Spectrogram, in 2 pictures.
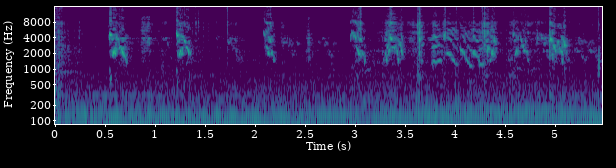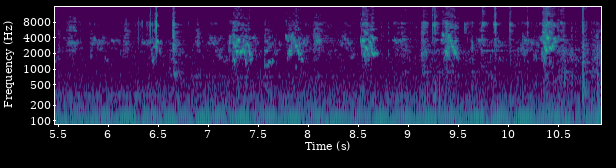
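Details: Pet parakeets singing a soft run of twittering chirps and warbled notes scattered across eleven seconds, over a steady low hum.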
